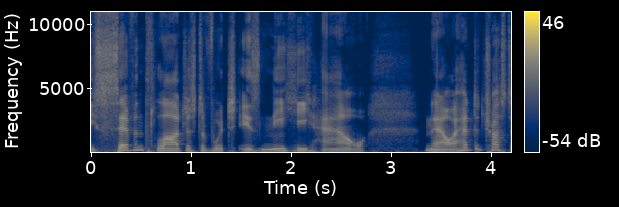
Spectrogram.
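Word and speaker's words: Niʻihau: is pronounced as locally nihow. Sorry. Nihow. So you have to break up the E sound, right?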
